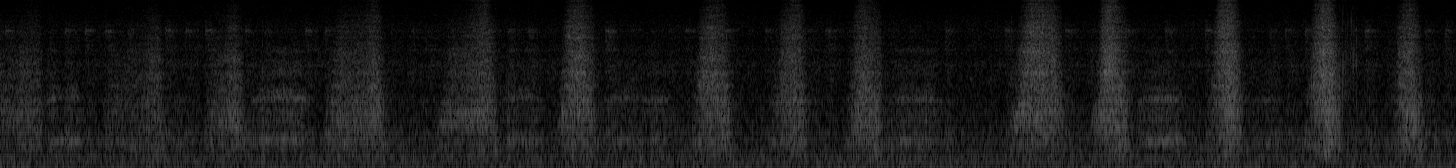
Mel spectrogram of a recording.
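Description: Short puffs of breath blown by mouth onto wet acrylic paint to push it across the canvas, about a dozen in all, coming closer together in the second half.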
